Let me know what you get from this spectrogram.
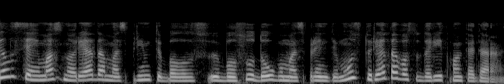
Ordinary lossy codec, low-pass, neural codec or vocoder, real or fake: AAC, 32 kbps; 7.2 kHz; none; real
